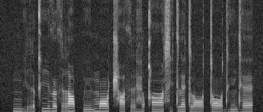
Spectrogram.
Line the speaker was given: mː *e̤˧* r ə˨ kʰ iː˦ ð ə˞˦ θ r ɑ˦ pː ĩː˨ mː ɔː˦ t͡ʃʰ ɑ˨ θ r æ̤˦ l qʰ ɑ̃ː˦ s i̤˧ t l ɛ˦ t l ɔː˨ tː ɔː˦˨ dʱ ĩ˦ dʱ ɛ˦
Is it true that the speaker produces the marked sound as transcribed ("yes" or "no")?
no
